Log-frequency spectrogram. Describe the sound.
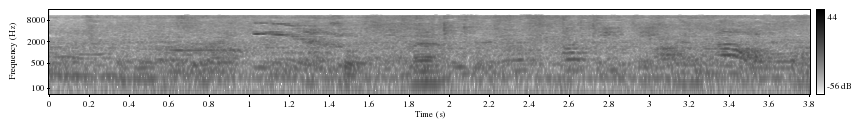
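Birds call outdoors in short chirps and whistled sweeps scattered through a few seconds, set against a steady, busy background hum with what may be faint voices.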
